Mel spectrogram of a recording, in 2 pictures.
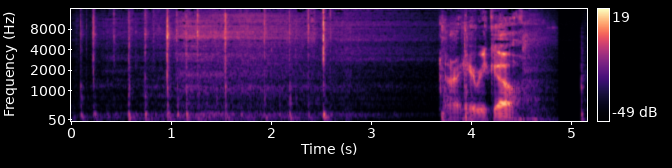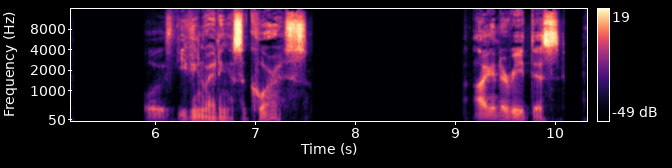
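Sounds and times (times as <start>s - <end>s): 
typing on a computer keyboard: 0.0s - 2.6s
speech: 3.7s - 4.6s, 5.9s - 7.6s, 9.1s - 10.3s.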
